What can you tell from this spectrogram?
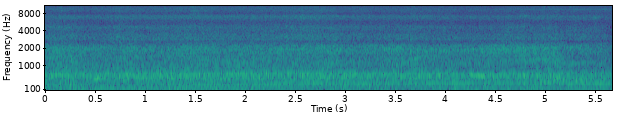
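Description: Nissan Patrol's engine running steadily under load as the SUV drives out of muddy water onto grass, its note dropping near the end.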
